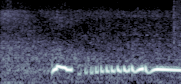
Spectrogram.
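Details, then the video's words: Single turtle dove phrase: a short upslurred note, a rapid run of trilled pulses, then a steady low drawn-out coo. "Sound of Turtlefove Collaboration is Chilling"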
